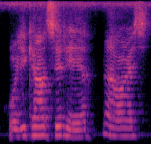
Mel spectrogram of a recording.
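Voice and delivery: tag. Acted. Acting out a turned-away diner exchange.

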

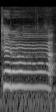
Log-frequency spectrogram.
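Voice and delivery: bright high ta-da; excited reveal. Real, not acted. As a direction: announce it with a flourish. Reveal of horse.

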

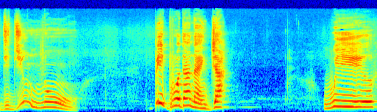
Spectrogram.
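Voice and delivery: high, loud, slow divine voice; a heavenly voice posing a grand question; voice from above. Acted. The angel's voice questioning the speaker, high and drawn out. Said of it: "he said to me".

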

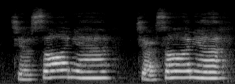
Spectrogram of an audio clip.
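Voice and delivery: slow, loud sing-song call. Acted. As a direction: call her name across the room. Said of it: "chamar a tia Sônia comigo".

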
